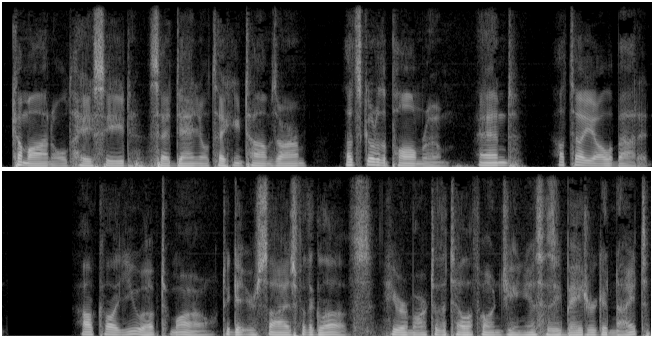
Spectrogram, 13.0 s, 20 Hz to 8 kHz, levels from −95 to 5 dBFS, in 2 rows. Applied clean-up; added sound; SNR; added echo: none; none; none; none.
